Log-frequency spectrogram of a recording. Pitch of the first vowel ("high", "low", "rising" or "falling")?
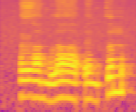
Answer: low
